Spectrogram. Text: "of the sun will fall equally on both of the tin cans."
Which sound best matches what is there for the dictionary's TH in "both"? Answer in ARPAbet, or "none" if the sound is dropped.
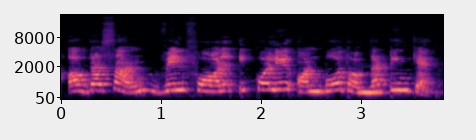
T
